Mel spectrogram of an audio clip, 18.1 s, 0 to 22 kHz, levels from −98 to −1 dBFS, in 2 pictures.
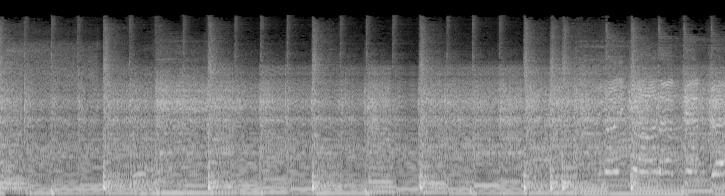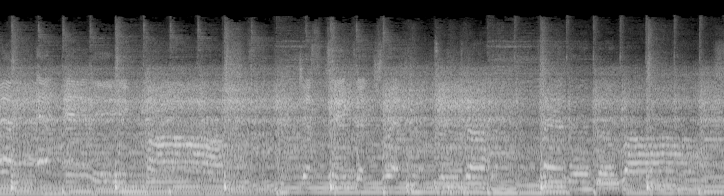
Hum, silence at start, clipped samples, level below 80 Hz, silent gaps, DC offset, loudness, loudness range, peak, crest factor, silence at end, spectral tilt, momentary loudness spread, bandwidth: none; 0 s; under 0.1%; -32 dBFS; none; under 0.1%; -20 LUFS; 4 LU; -2 dBFS; 18 dB; 0 s; -4.5 dB/octave; 6 LU; 16 kHz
